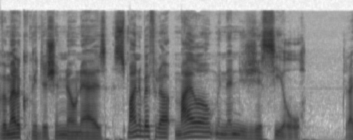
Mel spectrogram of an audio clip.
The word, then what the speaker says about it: spina bifida: easy series spina bifida is two words spina bifida not to be confused with spinal a lot of people get this confused the mispronunciation of it they get confused by it spina not spine null as some people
